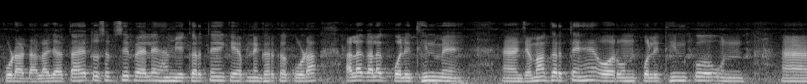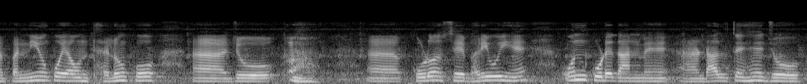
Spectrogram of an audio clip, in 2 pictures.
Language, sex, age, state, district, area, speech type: Urdu, male, 30-45, Uttar Pradesh, Aligarh, urban, spontaneous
